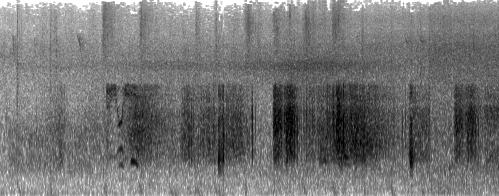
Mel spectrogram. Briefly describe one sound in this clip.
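Footsteps crunch through grass and over rock.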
